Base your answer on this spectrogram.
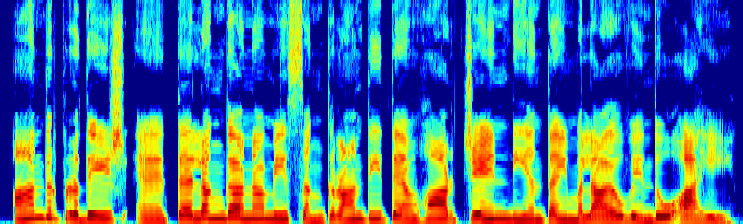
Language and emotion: Sindhi, neutral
